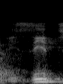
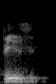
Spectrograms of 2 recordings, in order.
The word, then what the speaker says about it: visit: Você não fala visit, você fala visit, visit. Então, olha, no visit, você, mesmo terminado consoante, vogal, consoante, você não vai dobrar porque a sílaba forte está no início, ali está no vi, visit.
